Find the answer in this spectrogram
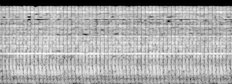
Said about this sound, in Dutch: Maar goed, daar geen, oh, dan gaat de wekker, die heb je ook meegenomen.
